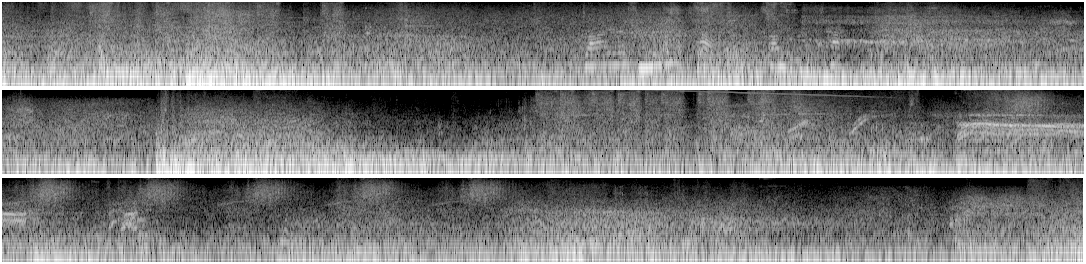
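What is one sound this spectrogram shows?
Magic spells blast and crackle in a game battle.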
